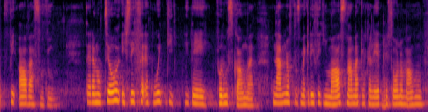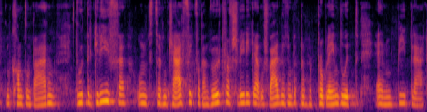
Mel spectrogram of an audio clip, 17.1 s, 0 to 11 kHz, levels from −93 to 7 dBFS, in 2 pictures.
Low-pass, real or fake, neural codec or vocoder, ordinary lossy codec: none; fake; autoencoder, 22.05 kHz, a latent of 192 numbers a frame, VITS, trained on one speaker; none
